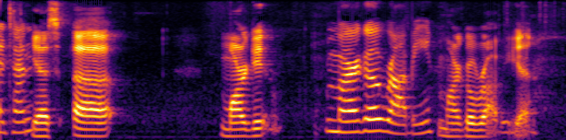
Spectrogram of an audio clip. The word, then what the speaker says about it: Margot Robbie: Robbie Margot Robbie yeah I always say her name wrong what do you what do you say Margaret Robbie but it's yeah it's your Spanish accent I know it is it's that heavy thick accent you got uh yeah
